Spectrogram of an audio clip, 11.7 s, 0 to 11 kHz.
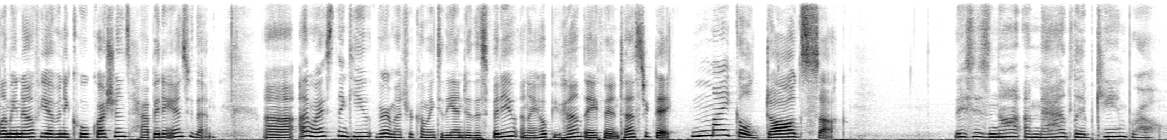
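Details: Adult woman with Tourette syndrome whose tics are mostly (80–90%) vocal, including coprolalia and random words and phrases, often triggered by being recorded; vocal tics (Tourette syndrome).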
